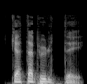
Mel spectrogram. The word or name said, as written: catapulter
